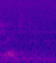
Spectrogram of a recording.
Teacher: it changes the nasal place of articulation to agree with the consonant that precedes it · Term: perseverative assimilation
